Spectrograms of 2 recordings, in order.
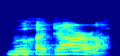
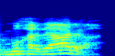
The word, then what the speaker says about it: Mujadara: world discovered it so it's muu j a d a r a pronounced my way muhadara or madada and you're going to pronounce it with a with a Latin accent but it's delicious so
